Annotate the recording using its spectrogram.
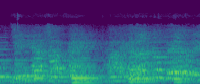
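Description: Live singing with grand piano accompaniment: a woman sings sustained melody notes over the piano, with other voices singing along.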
